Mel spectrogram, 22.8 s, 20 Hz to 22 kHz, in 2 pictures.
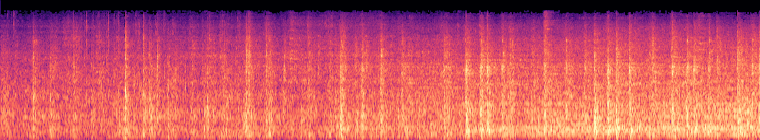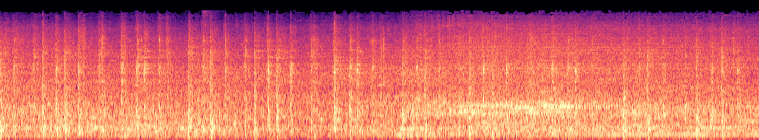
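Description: Six-car Chichibu Railway 1000 series electric train, a former JNR 101 series, pulling into a station. Its wheels clack over the rail joints, growing louder as it draws near and passes. A steady hum sits under the clatter in the second half.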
